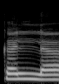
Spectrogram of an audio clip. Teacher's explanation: कल्ला का जो लाम है उसको चार हरकत खींचेंगे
